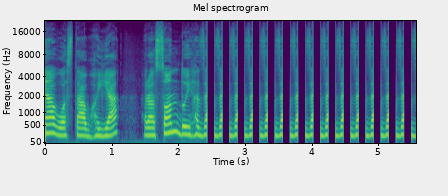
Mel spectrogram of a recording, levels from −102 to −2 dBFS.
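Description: A speech clip with a stutter with silent gaps from 2.42 s to the end. A 112 ms burst repeats every 227 ms, about 14 times, separated by 115 ms of digital silence. The likely cause is a stalled stream replaying its last fragment on each retry.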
